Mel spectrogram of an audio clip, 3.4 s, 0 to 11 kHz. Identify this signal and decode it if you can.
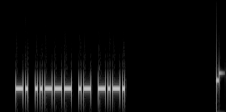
Morse code, heard as a keyed tone, about 31 wpm, 700 Hz. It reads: N2AC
